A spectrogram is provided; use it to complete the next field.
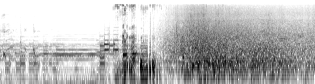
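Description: Ocean waves roar in a steady, broad wash of surf beside a boardwalk after a few seconds of sustained tonal sounds, loud and continuous with no voices.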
